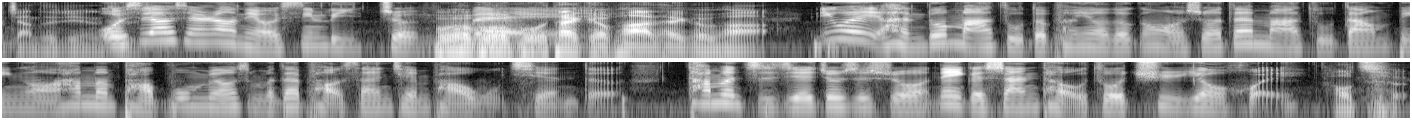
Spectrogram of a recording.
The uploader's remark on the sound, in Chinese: 這集podcast又在賽道上收音了！在國之北疆衝線！東引軍事越野障礙賽。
